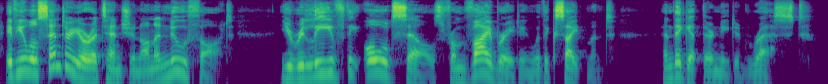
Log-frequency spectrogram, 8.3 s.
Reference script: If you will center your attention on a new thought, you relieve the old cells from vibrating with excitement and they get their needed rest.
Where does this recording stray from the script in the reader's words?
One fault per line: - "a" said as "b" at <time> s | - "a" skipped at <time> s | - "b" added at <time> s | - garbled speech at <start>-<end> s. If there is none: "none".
none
